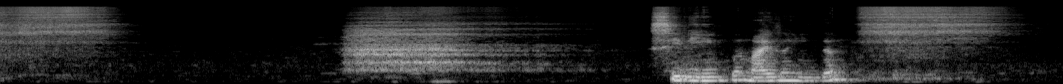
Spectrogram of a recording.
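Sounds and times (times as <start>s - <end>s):
deep breathing during a guided meditation: 0.0s - 1.4s, 3.4s - 6.3s, 8.6s - 10.4s
speech: 6.7s - 8.8s.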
